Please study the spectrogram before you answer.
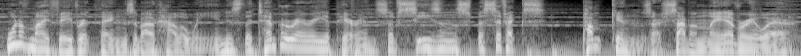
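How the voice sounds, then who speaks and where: Casting: a male horror podcast host, low voice, measured and playfully ominous, introducing the episode. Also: sing-song, a bit bright, soft background music.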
